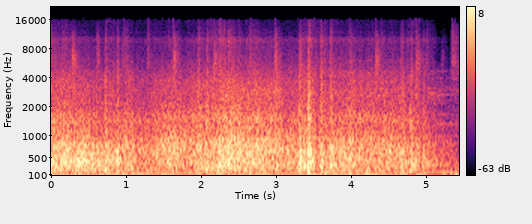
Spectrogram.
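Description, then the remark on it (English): A passenger train traveling across America rumbles steadily along the rails, its broad low roar punctuated by faint rhythmic clicks of wheels over track joints, continuous throughout. “With his newfound wealth, Lamarcus decided it was time for vacation, so he got on a train to see America.”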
